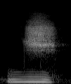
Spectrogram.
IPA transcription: dʒ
